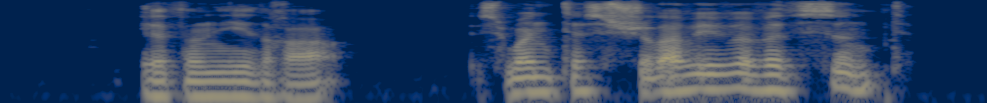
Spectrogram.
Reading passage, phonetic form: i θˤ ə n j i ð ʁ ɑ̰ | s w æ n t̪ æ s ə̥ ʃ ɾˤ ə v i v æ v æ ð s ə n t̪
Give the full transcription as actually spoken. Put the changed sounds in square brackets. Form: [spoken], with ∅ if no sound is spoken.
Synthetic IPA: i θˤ ə n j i ð ʁ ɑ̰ | s w æ n t̪ æ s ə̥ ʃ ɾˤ [ɑ] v i v æ v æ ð s ə n t̪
